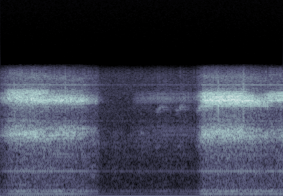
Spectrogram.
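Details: Tree frogs in a pool after dark: a long, buzzy croaking burst, a quieter lull of about a second and a half with a faint tone, then another loud rasping croak.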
